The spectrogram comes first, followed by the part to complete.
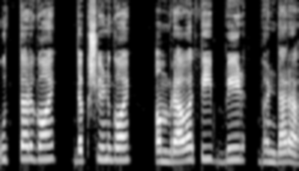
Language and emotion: Goan Konkani, neutral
